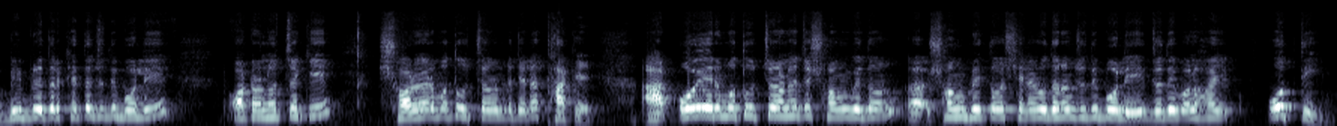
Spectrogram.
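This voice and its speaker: Man, high voice, exam prep teacher, repeats answers slowly, quizzes himself. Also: a little mellow. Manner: repeats answers slowly, asks and answers own questions.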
